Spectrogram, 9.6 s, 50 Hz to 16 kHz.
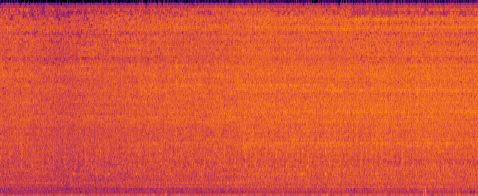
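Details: Rebuilt V8 in a 1981 Chevy K10 with about 5,000 miles, idling after replacing a leaking fuel pump with a new pump: steady low rumble with no misses or ticking, running healthy.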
